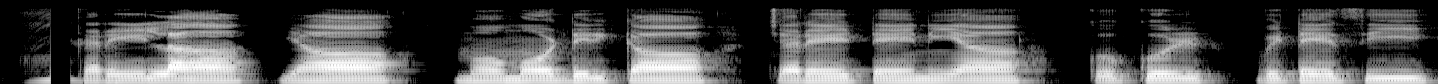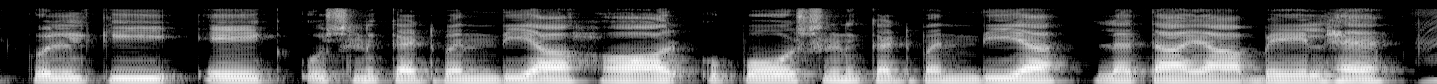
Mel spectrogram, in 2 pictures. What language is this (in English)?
Hindi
